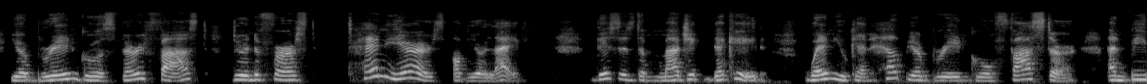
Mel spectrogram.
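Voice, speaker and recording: A woman reading aloud as a teacher to young children, instructive and expressive, adding explanatory asides. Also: medium pitch, breathy edge. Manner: instructive, addresses young listeners directly, expressive emphasis.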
